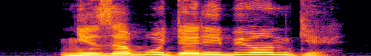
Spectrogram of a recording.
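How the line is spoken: Insistent shout. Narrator (Russian): крикнул настойчивый Джад через плечо

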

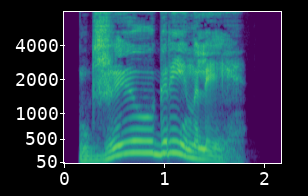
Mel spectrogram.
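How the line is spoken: Thundering voice. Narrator (Russian): прогремел Чип

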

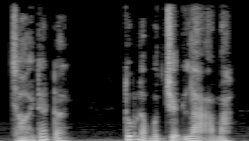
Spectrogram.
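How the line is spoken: Woman muttering. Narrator (Vietnamese): Mẹ tôi bà lẩm bẩm

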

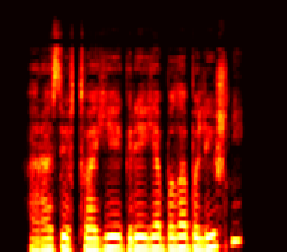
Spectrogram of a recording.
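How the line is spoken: Sighing. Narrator (Russian): Анри вздохнул

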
